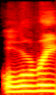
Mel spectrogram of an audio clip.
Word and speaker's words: Horry: So, and we're in Horry County. It's spelled Horry. The H is silent. You do not say it. So it's Horry County.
